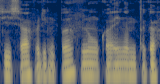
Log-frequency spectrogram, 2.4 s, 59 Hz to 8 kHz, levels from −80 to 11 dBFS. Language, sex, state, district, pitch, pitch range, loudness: Wancho, male, Arunachal Pradesh, Longding, 95 Hz, 95-100 Hz, -20 LUFS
